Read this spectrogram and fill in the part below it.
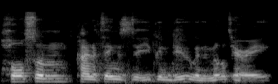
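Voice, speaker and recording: Fast-talking and a little mellow, this medium-pitched man is a veteran who hosts a podcast. He rambles through casual stories, frequently starting phrases over.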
